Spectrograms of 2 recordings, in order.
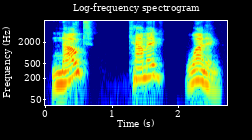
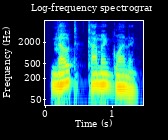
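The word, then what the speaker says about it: Naotkamegwanning: How do you pronounce it? Kamagwaning. Naut Kamagwaning. Naut Kamagwaning.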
